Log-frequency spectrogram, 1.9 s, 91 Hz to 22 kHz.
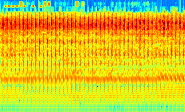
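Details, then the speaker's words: Power PRO24CCHTA 24cc two-stroke petrol hedge trimmer after carburettor replacement, previously surging intermittently at full trigger from a suspected carburettor blockage; now holds a high, even buzz with no surging, running steady. "so you got solid rev there now so I'm pretty uh satisfied with that"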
